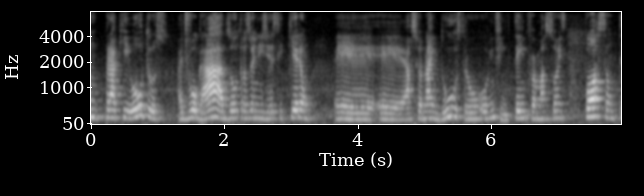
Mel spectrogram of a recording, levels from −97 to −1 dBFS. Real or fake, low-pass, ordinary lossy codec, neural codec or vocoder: real; none; none; none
